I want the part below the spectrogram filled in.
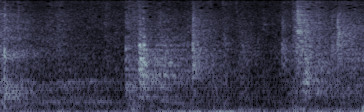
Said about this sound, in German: Dann wollen wir mal Leckys Schüssel holen und danach werde ich mich um Mias Schüssel kümmern.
